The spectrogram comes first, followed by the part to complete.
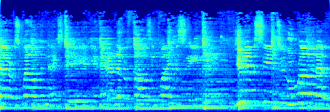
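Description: A man singing live, accompanying himself on a strummed acoustic guitar, with held sung notes over a steady strumming rhythm.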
